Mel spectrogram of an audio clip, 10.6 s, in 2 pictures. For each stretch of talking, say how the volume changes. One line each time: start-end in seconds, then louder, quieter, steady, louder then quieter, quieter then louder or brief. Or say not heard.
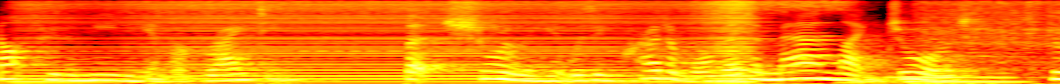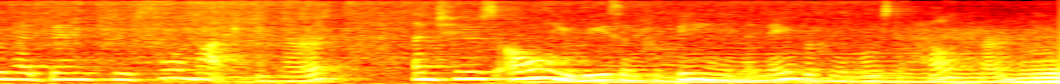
0.0-10.5 louder.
